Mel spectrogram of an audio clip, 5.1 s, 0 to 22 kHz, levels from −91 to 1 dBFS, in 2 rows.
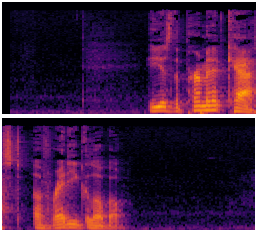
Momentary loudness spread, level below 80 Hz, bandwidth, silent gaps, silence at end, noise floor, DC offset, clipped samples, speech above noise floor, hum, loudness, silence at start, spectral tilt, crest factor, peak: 12 LU; -52 dBFS; 16.5 kHz; none; 1.35 s; -64 dBFS; under 0.1%; under 0.1%; 40 dB; none; -25 LUFS; 1.45 s; -4.5 dB/octave; 22 dB; -6 dBFS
